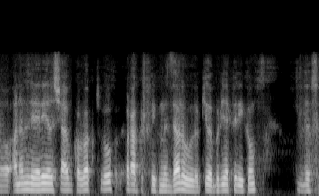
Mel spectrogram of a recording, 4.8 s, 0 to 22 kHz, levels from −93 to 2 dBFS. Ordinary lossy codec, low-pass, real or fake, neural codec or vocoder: Opus, 64 kbps; 7.2 kHz; fake; codec, 16 kHz in and 24 kHz out, 0.6 kbps, FocalCodec, streaming, 2048 codes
